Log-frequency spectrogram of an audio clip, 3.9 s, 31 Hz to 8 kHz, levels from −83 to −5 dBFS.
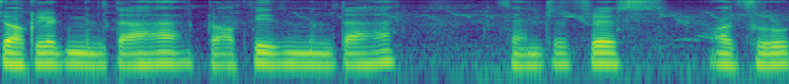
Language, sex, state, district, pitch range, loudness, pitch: Hindi, male, Bihar, West Champaran, 115-125 Hz, -21 LUFS, 120 Hz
